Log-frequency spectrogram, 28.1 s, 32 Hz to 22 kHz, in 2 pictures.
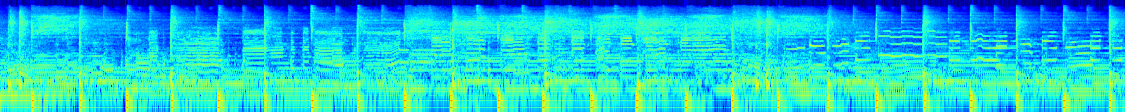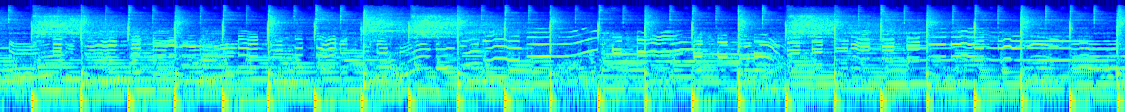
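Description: Drum kit, a Gretsch Renown Walnut kit with a 20-inch bass drum, played live along with a recorded country song in an instrumental break: a steady beat of about two hits a second under a guitar lead with bent, sliding notes.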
